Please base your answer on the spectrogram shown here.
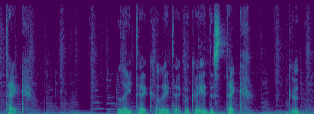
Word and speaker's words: LaTeX: Text you pronounce tech. LaTeX.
